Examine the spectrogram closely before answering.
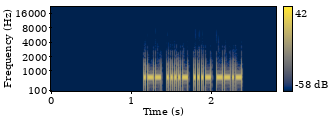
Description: Morse code, heard as a keyed tone, about 50 wpm, 700 Hz. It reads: W4VQ
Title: Call Signs Repeated 2x - 50wpm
